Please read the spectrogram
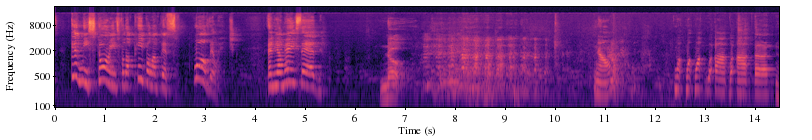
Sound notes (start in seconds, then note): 7.3 crowd laughs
